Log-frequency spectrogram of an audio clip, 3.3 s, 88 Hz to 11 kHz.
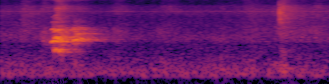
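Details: A single brief, sharp yip breaks the quiet, followed later by a faint soft rustle. It comes from the Labrador Retriever litter of seven newborns with mother Belle, born May 24, 2021, on a live puppy cam.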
